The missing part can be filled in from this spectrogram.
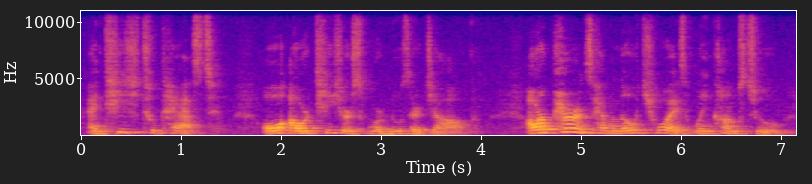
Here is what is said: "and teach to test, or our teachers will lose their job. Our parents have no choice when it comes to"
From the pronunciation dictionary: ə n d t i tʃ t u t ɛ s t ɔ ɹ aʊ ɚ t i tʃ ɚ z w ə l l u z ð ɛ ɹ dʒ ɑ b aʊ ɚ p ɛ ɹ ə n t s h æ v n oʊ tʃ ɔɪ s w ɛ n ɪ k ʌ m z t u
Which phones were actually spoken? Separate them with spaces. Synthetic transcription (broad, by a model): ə n t i tʃ t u t ɛ s t ɔ l aʊ ɚ t i tʃ ɚ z w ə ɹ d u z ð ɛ ɹ dʒ ɑ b aʊ ɚ p ɛ ɹ ə n t s h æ v n oʊ tʃ ɔɪ s w ɛ n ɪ k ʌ m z t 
